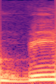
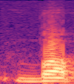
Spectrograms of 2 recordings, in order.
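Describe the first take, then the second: First: बी said as the letter name "bee"; बी spoken as the English letter name, long ee; wrong letter name. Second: ब said as a short "buh" sound; ब with a short clipped vowel, not "bee"; right sound. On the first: Teacher shows children the wrong reading, बी as "bee". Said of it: "इसको बी ना पढ़ते हैं". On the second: Teacher shows children the right sound, ब as a short "buh". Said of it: "ब पढ़ते हैं". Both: Shown as a demonstration.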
